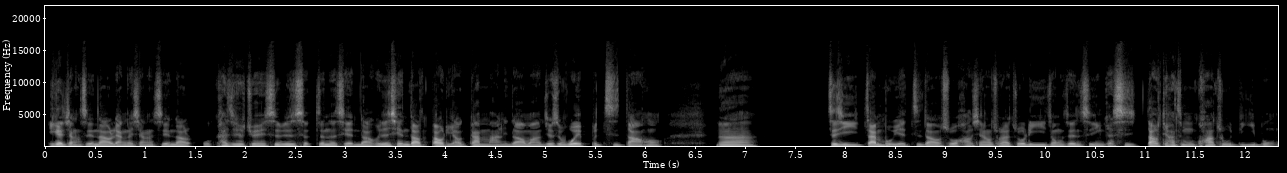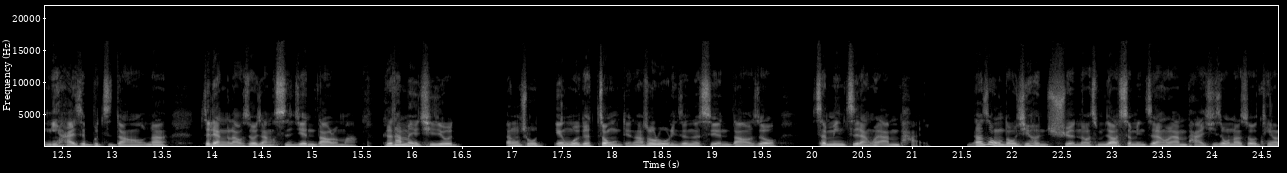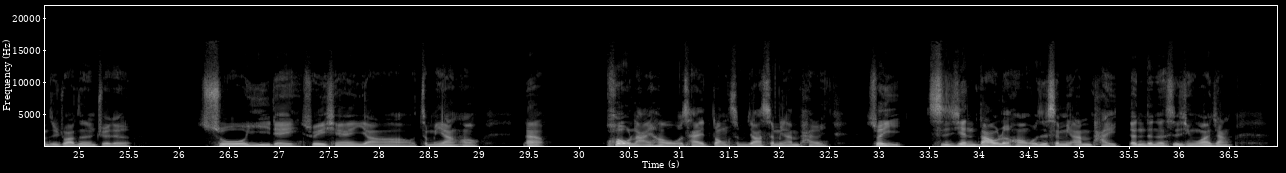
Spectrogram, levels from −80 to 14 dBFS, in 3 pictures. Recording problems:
none

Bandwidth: 16.5 kHz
